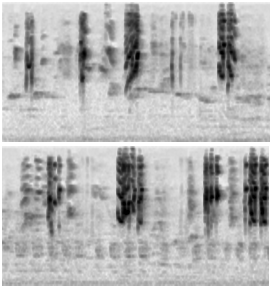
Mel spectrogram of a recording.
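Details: Tame pet lovebirds chirping in a steady run of shrill, high, scratchy chirps coming in irregular bursts every half second or so, with a faint lower tone running underneath.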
